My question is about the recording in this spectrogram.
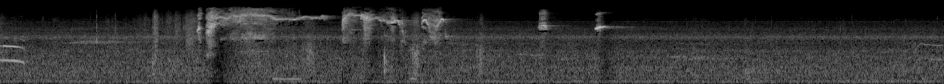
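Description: Long-tailed macaques squabbling: shrill, high-pitched screams that glide up and down, starting about two seconds in and lasting some two and a half seconds, then two short sharp squeaks.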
